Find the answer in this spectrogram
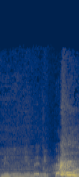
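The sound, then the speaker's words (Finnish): A man speaks, pauses briefly, then lets out a single loud, abrupt sneeze that ends the short clip. “Terveydeksi.”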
